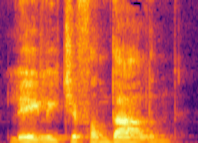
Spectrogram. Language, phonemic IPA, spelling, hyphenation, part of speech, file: Dutch, /ˌleː.li.tjə.vɑnˈdaː.lə(n)/, lelietje-van-dalen, le‧lietje-van-da‧len, noun, Nl-lelietje-van-dalen.ogg
- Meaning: lily of the valley (Convallaria majalis)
